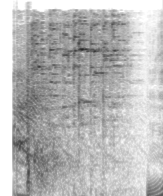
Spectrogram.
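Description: Glass-shattering sound effect: a sudden crash with ringing, tinkling shards that fade away over about a second and a half. A pitched sound starts just before the end as the music track comes in.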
